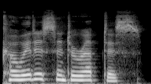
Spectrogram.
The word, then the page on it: coitus interruptus: American English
